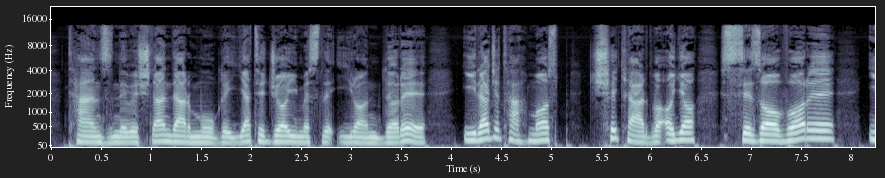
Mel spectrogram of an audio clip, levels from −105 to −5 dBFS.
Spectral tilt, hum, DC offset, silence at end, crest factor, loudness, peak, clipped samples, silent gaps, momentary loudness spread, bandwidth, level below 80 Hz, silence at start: -5 dB/octave; none; under 0.1%; 0 s; 18 dB; -23 LUFS; -6 dBFS; under 0.1%; none; 8 LU; 14 kHz; -50 dBFS; 0.15 s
